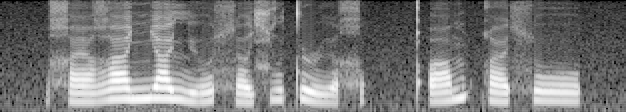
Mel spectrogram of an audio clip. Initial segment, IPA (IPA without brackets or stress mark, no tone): χ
